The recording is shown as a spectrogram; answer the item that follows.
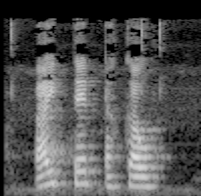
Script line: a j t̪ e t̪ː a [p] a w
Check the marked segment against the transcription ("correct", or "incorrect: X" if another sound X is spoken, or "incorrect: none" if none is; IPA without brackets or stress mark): incorrect: k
